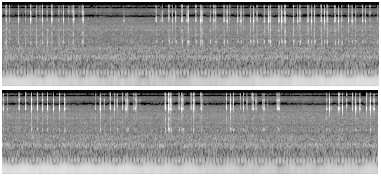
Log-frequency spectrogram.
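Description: Long blue nails tap and scratch the flat faces and USB port side of a small, solid white plastic USB wall charger resting on pink fabric. Quiet, fast, uneven bright clicks and scratchy ticks patter over a steady low hum, with a few slightly sharper taps standing out.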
